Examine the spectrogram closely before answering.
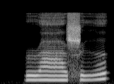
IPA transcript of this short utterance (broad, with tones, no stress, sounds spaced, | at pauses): ɹ aː˧ ʂ ɨ˧˥ ə̯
